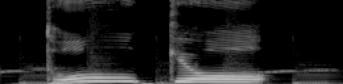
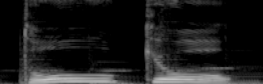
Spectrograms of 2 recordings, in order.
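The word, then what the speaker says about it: 東京: 들어서 1번에 수도가 어디죠 도쿄 한글로 표기를 하기 때문에 이거를 보고 그대로 발음을 하면 절대 안 되죠 도쿄 도쿄 이거는 심지어 장음이 두 번 있는 거예요 토쿄 길게 해주시고요 그리고 두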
